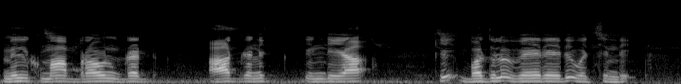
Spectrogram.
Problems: none marked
